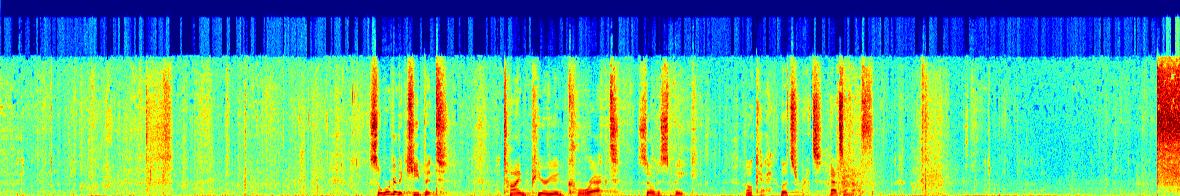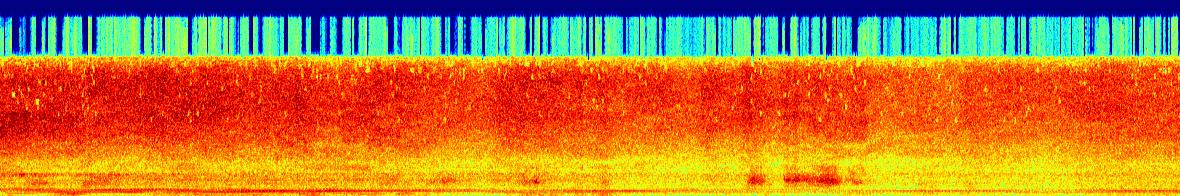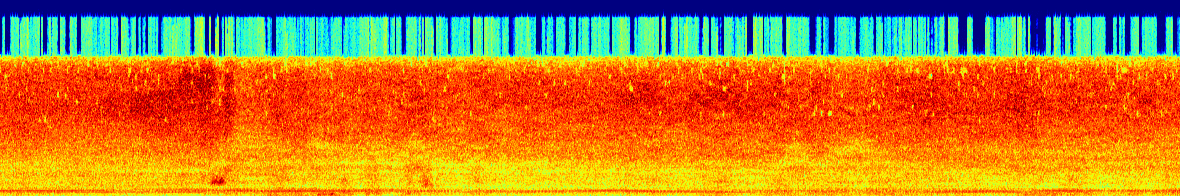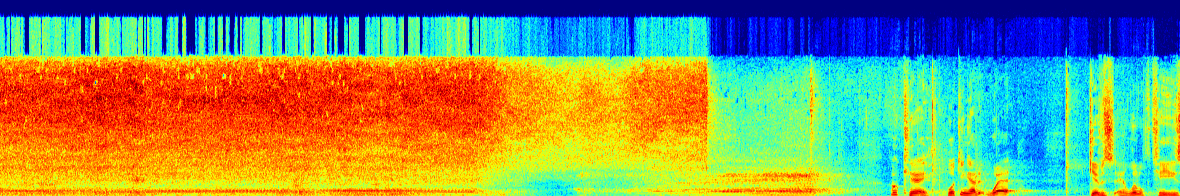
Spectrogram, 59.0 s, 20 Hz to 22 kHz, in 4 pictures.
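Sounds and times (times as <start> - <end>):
water spray hissing on car: 14.4 - 52.7
pressure washer motor whine: 14.4 - 55.0.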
